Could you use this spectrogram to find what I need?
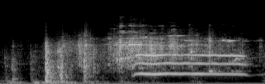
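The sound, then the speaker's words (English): A big cut glass punch bowl breaks: a few sharp crashes and clinks are followed by a sustained, bright ringing tone that fades out. “What was that? I don't know, unless it was that big cut glass punch bowl that lady checked about a year ago.”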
